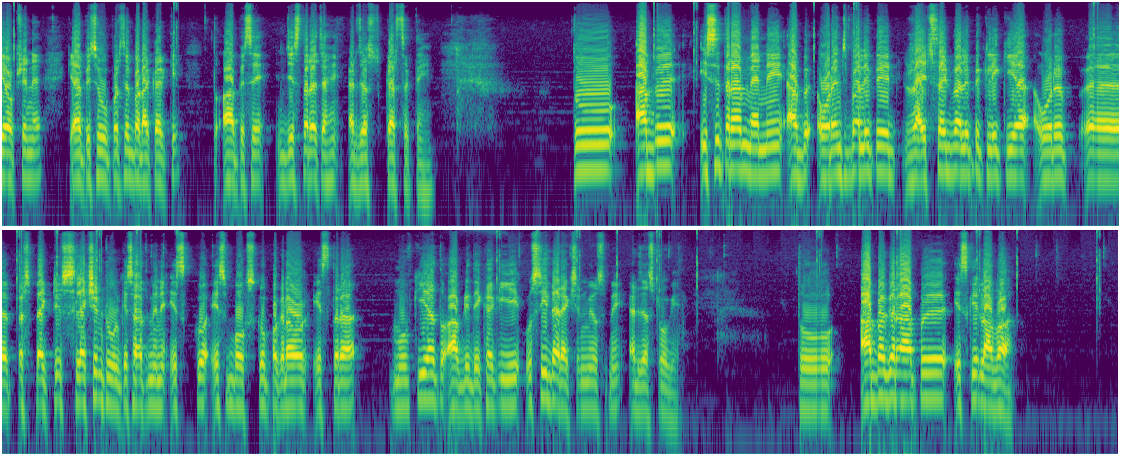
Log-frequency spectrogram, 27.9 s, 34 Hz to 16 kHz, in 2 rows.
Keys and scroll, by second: 3.4 ctrl+z, 20.8 ctrl+space.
